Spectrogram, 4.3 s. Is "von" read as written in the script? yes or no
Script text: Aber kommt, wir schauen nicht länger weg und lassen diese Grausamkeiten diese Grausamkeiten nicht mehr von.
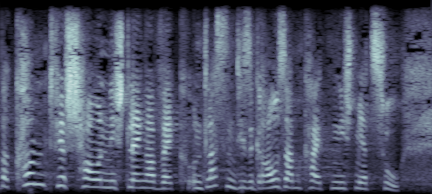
no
